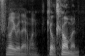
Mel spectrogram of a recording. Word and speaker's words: Kilchoman: Kilchoman. Kilchoman.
